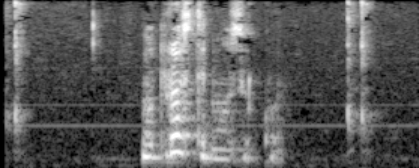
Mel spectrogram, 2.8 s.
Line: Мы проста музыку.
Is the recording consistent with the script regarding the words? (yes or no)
yes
